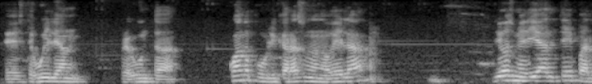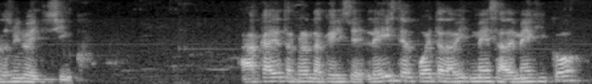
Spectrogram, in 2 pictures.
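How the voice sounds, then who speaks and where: A man's voice: medium pitch, normal speed, pauses often, soft background music, rough recording. A man with a Peruvian accent talking casually and reflectively as an interview guest, often checking for agreement. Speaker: interview guest, poet and translator.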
